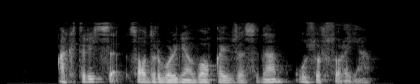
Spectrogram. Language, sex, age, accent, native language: Uzbek, male, 19-29, Toshkent viloyati, Uzbek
